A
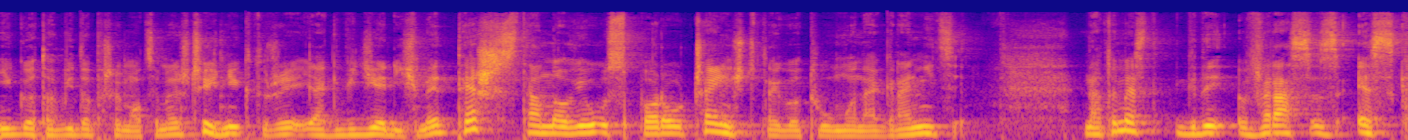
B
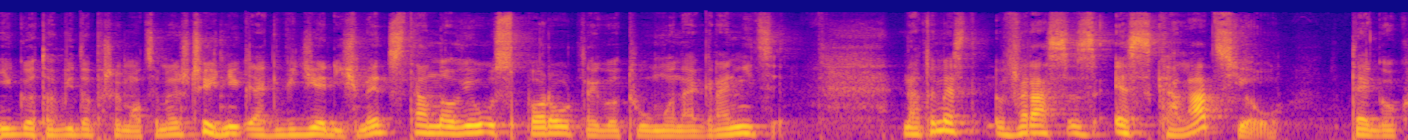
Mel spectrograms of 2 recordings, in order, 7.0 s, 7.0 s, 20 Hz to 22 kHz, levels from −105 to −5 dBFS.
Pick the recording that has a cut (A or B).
B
